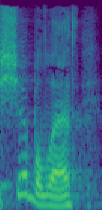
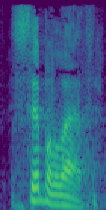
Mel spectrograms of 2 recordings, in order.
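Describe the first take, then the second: First: The word begins with a sh sound. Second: The word begins with an s sound. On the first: The speaker is not from the group being caught. The speaker calls it right. "say Shibboleth" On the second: The speaker belongs to the group being caught. The speaker calls it wrong. "They couldn't say the sh. They had to say s"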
